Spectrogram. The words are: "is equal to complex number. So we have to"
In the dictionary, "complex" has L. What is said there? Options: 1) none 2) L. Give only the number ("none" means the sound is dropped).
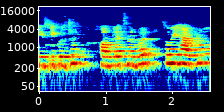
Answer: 2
